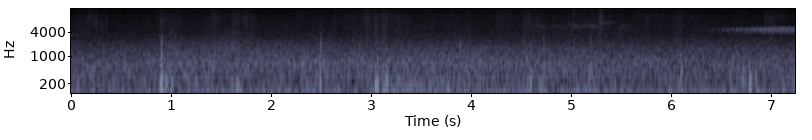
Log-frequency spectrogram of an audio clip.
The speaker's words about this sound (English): There we go. A pine warbler on the right.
